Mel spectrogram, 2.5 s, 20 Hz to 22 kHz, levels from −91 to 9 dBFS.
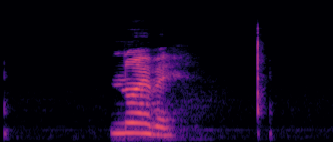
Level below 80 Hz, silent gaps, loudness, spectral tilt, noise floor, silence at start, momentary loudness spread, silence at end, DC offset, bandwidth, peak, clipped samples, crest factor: -88 dBFS; none; -31 LUFS; -2 dB/octave; -80 dBFS; 0.85 s; 14 LU; 0.55 s; under 0.1%; 11 kHz; -12 dBFS; under 0.1%; 24 dB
